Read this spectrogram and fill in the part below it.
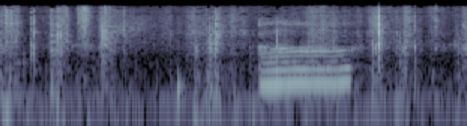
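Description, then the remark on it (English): Crinkly paper crinkles and crackles in irregular bursts of rustling, interrupted midway by a brief, steady tonal hum lasting under a second. “No, don't fall on me yet, crinkly paper.”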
